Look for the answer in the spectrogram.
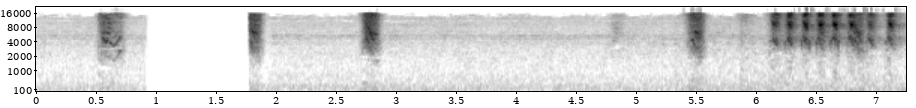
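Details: Female seedeater (papa-capim) calls meant to stimulate males: scattered single high chips, then a fast run of about eight repeated notes at the end.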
